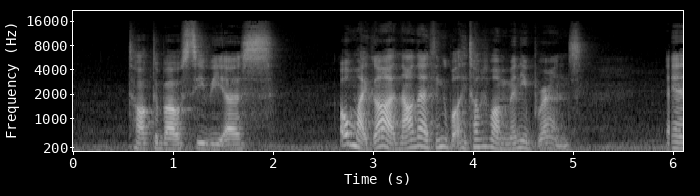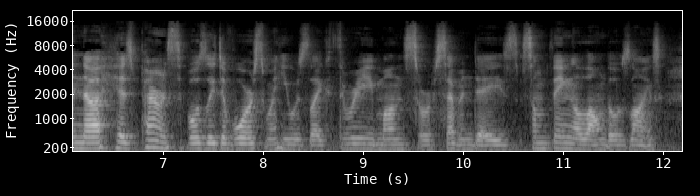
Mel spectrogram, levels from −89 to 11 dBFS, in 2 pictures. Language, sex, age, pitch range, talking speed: English, female, 20-39, 140-165 Hz, 175 wpm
